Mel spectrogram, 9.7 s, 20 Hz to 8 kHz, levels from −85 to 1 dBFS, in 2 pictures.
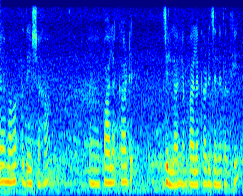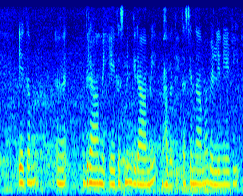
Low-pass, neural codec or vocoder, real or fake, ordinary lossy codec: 7.2 kHz; none; real; none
